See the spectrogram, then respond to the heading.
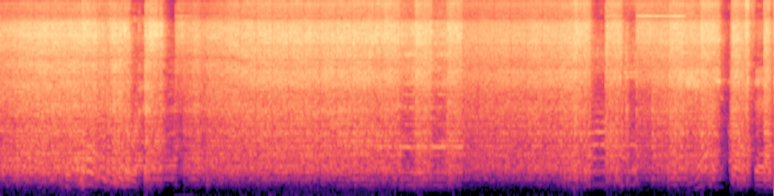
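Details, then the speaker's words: Small spirit box radio device on its built-in speaker: harsh hissy static with sudden choppy dropouts and loud bursts, rough and piercing; poor speaker, replacement proposed. "you get the idea there's a there's a loud static burst there but why don't we replace this little speaker with one of these"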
